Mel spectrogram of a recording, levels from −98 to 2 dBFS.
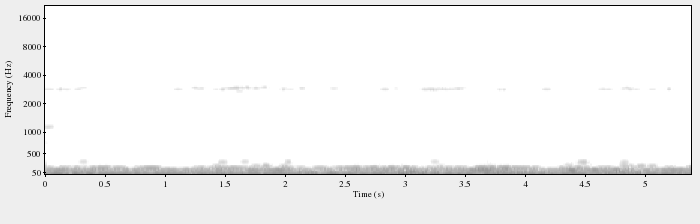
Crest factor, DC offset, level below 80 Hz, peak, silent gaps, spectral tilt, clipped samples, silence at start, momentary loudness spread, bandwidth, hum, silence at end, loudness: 14 dB; under 0.1%; -74 dBFS; -52 dBFS; none; -11.5 dB/octave; under 0.1%; 0 s; 4 LU; 3 kHz; none; 0 s; -68 LUFS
